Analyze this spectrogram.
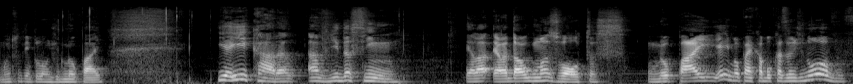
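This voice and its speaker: This man talks at a moderate pace with a fairly high pitch. His intonation is lively, and he leaves long, frequent pauses. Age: 20s. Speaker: planning manager. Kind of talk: casual interview chat.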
